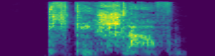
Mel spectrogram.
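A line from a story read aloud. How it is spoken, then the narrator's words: Angry hissing. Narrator (German): fauchte Hermine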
